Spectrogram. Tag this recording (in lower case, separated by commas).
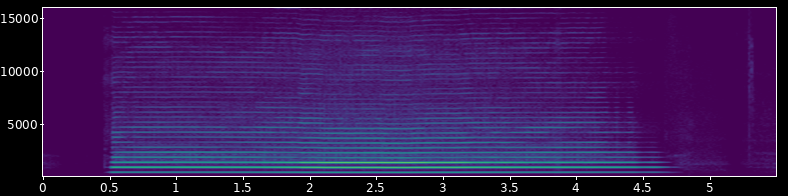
music, wind instrument, musical instrument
